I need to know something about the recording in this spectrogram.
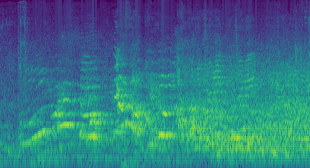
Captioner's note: performers shriek; audience laughs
